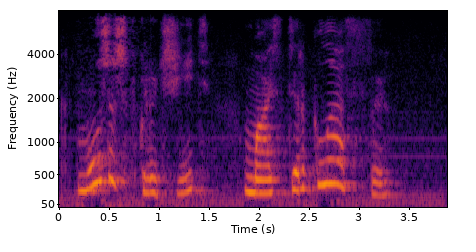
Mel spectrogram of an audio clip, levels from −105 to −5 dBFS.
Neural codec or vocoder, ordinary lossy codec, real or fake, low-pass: none; Opus, 32 kbps; real; 7.2 kHz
